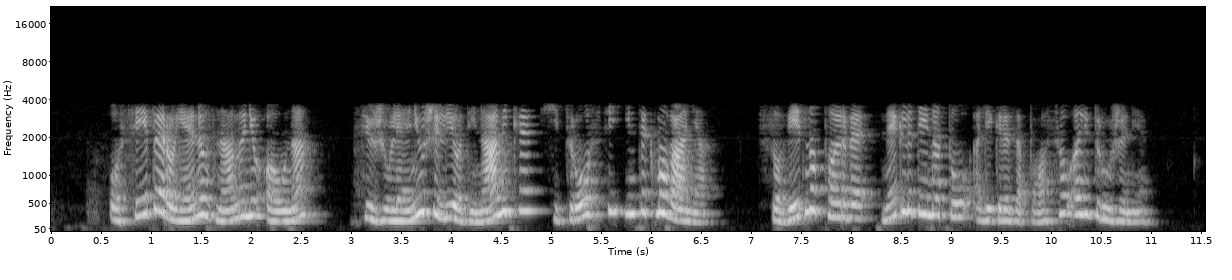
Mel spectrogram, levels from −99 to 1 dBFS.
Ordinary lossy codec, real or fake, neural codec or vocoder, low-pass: none; real; none; 3.6 kHz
